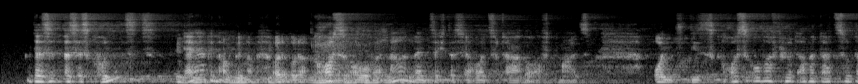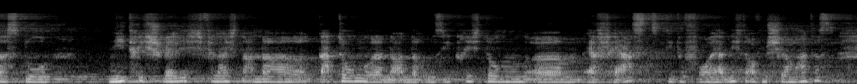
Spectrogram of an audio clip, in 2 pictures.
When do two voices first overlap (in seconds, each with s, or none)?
1.7 s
